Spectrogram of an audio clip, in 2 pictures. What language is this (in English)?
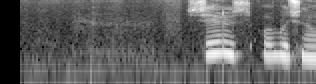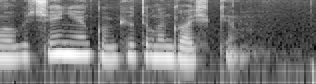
Russian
